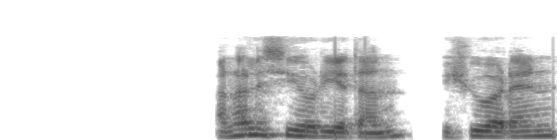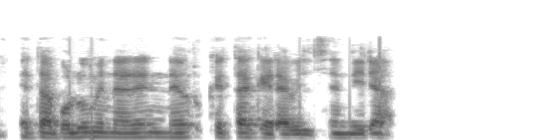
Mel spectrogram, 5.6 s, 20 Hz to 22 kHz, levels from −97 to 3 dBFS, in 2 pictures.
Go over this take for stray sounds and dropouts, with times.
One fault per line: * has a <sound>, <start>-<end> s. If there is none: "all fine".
all fine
